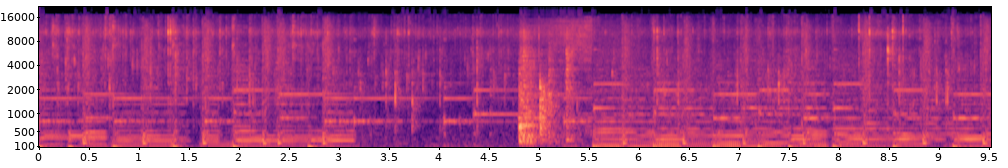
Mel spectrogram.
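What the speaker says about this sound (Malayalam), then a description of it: "ഇനി നമുക്കിത് വെളുത്തുള്ളി ഇടാം." Garlic frying in a pan for a traditional prawn curry, a continuous sizzle with occasional clinks of utensils, under steady tonal background sound.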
